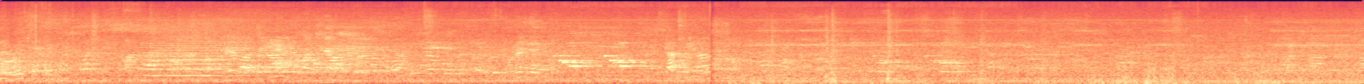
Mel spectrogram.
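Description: Train on the Kapasan City–Ajmer line near Chittorgarh in Rajasthan, a steady low rumble and clatter running the whole time, with voices talking over it.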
